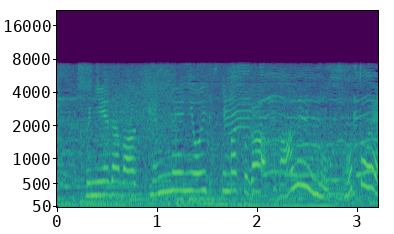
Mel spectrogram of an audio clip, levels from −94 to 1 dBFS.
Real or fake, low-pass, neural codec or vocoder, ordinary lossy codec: real; 7.2 kHz; none; none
